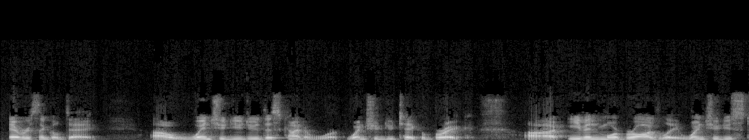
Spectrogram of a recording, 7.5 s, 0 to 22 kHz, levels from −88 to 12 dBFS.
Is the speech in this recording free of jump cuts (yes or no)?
no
